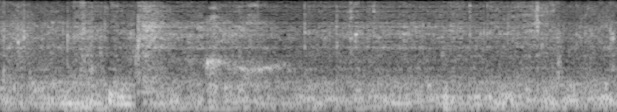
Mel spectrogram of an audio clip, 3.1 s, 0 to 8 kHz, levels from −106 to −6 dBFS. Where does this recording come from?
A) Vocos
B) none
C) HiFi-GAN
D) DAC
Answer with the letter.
C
